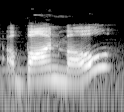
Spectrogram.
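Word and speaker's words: bon mot: game has for uh Mott is pronounced like Mo most Bon MO Bon MO th sounds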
